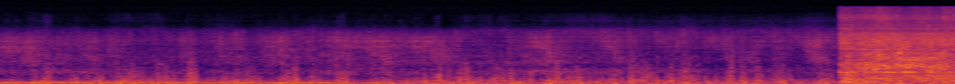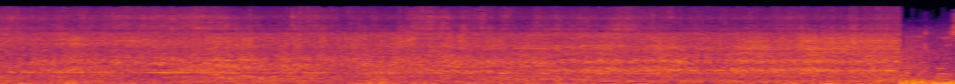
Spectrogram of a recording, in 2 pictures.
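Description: Wind rumbling on the microphone by the sea. About six seconds in the sound changes suddenly to a jet airliner flying low on its landing approach, its engines making a steady whine over a broad roar that grows a little louder near the end.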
